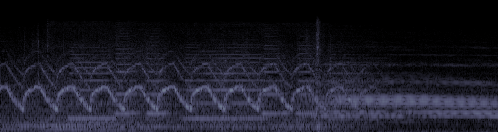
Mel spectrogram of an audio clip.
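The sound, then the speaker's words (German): An ambulance siren wails in a fast, repeating up-and-down sweep for about three seconds as the crew heads to an emergency call for a child who fell from a swing, then gives way to a steadier tone and the rumble of traffic. No one speaks. “Aber dann bekommt die Crew, die wir filmen dürfen, doch ihren ersten Alarmeinsatz.”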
